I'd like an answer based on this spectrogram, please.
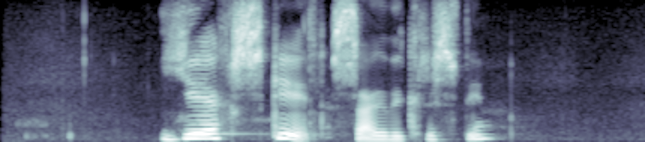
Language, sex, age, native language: Icelandic, female, 20-29, Icelandic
